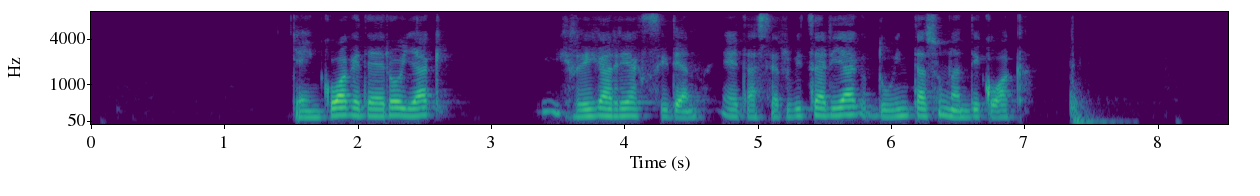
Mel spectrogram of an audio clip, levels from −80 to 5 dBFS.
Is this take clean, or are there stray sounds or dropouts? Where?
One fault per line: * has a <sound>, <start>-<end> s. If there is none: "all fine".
* has a thud, 7.3-7.9 s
